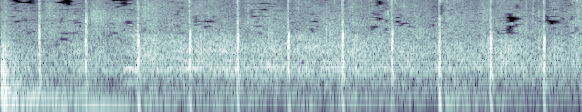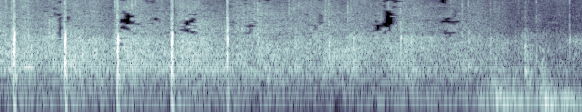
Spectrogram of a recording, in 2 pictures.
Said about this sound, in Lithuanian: Plojimai atsistojus.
